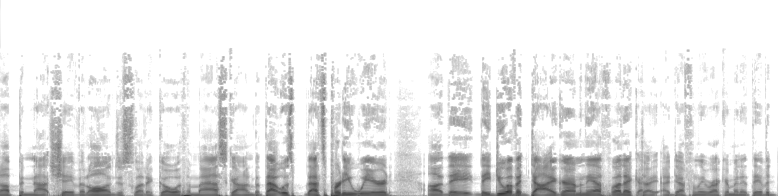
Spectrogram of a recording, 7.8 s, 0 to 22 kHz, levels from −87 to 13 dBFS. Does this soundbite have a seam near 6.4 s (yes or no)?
yes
